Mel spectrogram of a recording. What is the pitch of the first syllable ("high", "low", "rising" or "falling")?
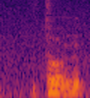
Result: low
